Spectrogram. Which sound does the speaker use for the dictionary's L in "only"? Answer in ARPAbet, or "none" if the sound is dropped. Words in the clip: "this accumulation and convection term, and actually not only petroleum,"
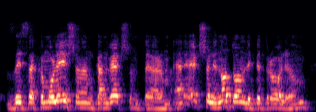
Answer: L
